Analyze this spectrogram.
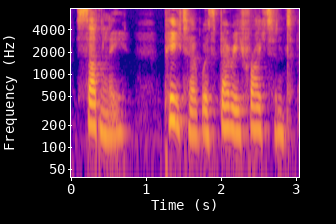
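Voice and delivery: ordinary delivery, nothing marked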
